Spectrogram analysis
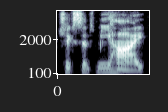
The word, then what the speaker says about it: Csikszentmihalyi: Sir Mihaly Csikszentmihalyi, originally from Hungary, who later moved to the U.S.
